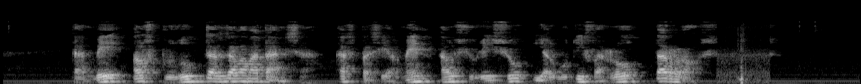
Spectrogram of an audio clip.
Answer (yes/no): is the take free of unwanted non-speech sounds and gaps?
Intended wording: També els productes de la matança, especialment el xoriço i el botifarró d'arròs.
no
